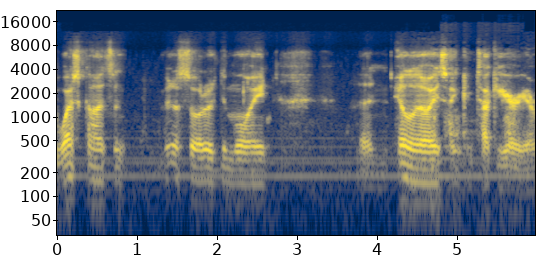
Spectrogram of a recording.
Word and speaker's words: Illinois: I told you before the s in Illinois is silent it's not Illinois and there's a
